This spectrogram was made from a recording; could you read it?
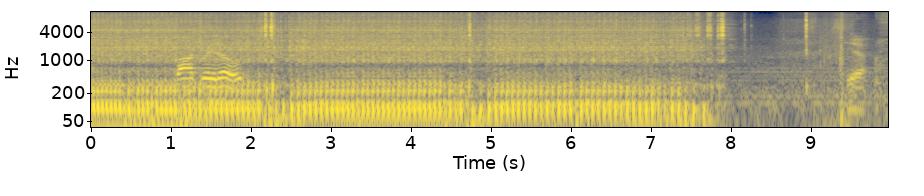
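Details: Yamaha TT-R 125 single with stale, varnish-smelling fuel, on choke: lumpy idle that never picks up and dies near eight seconds; won't idle once warm until it cools; carburetor problems suspected.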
